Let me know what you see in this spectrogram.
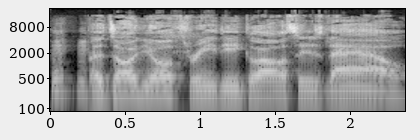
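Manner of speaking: exaggerated cartoon Australian accent. Doing an impression of Dementus addressing Joe, Looney Tunes style. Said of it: "I'm turning him into a, like a Looney Tunes character".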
